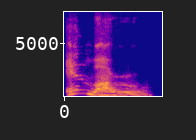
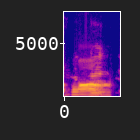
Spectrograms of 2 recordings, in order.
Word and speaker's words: Nwaru: Nwaru. Is that right? Correct me if I'm wrong. It's pronounced Waru. Say that again. It's pronounced Waru. Just pretend Okay. that the N is silent.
